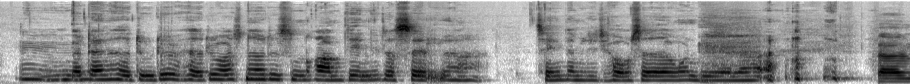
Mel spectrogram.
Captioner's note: chuckles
